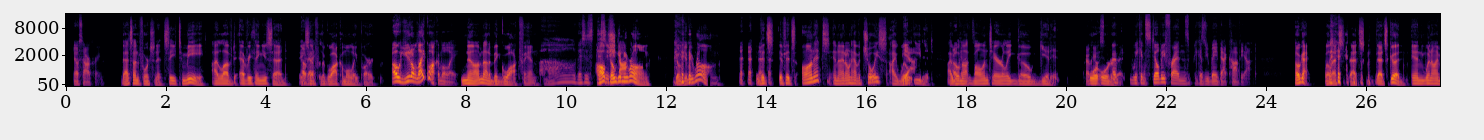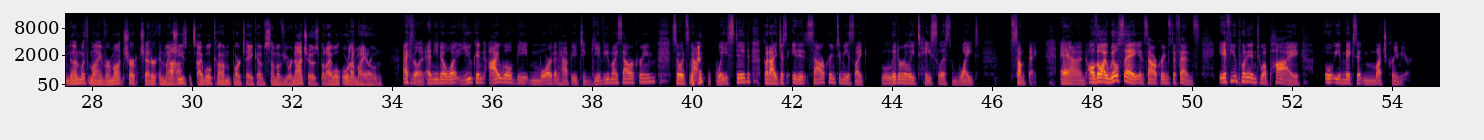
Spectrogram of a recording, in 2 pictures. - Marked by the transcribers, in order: drawn out: "Oh"; laugh; laugh; other background noise
- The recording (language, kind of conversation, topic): English, unstructured, What comfort food should I try when I'm feeling down?
- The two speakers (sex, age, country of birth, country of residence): male, 45-49, United States, United States; male, 65-69, United States, United States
